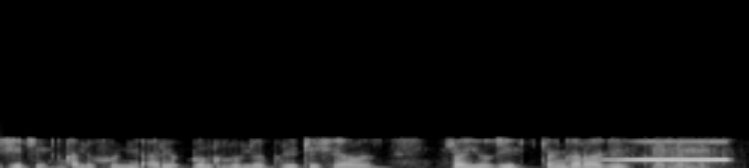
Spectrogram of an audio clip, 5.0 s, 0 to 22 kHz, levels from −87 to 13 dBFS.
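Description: A speech clip over a narrowband mobile link, with everything above 4 kHz missing throughout, shows an AMR rate drop from 0.58 s to 1.94 s: the voice turns rougher, buzzier and more synthetic, then recovers. The degradation fits a weak radio link forcing the codec from 12.2 down to about 5.9 kbps. On a spectrogram the 4 kHz ceiling and continuity stay intact, with no gap in the waveform, but harmonics smear and formants coarsen for that stretch.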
